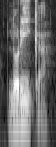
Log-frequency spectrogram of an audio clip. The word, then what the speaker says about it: Lorica: Just like Romanum, the O is long, or Lorica, the O and the E are both long. As an Italian, I would say Lorica.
